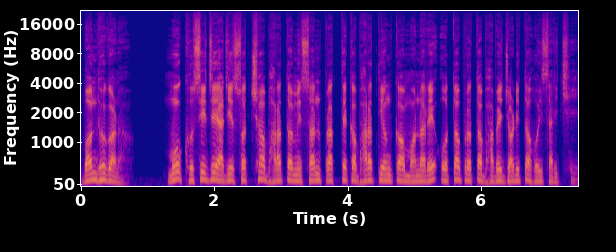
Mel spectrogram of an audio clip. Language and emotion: Odia, neutral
